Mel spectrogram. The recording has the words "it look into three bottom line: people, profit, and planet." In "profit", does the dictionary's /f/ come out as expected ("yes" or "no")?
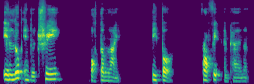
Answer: yes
